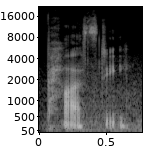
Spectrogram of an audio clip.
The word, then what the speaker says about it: pasty: Of course, it's the Cornish pasty.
